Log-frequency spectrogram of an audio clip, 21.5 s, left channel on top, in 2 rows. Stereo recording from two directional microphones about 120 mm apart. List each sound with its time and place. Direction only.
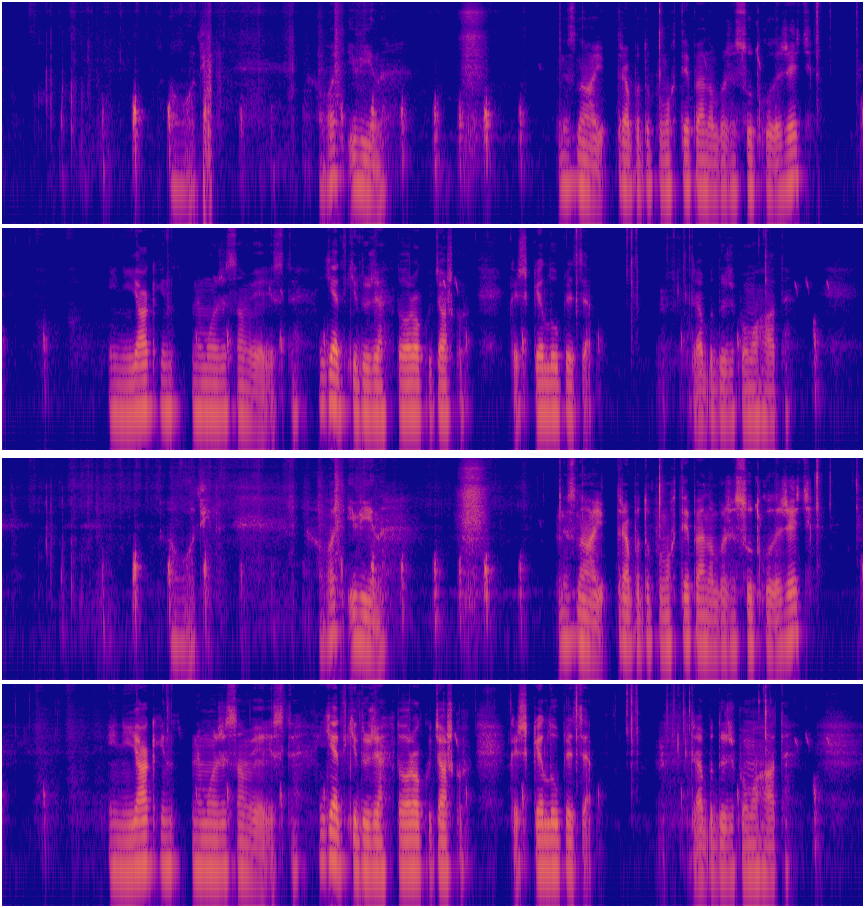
1.6 s dog: 65° left (ahead or behind)
2.2 s a sound: centre (ahead or behind)
4.4 s speech: 10° left (ahead or behind)
5.6 s a sound: 20° left (ahead or behind)
6.9 s speech: 15° left (ahead or behind)
11.3 s walk: 20° left (ahead or behind)
12.0 s speech: 10° left (ahead or behind)
20.4 s chicken: 15° left (ahead or behind)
